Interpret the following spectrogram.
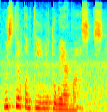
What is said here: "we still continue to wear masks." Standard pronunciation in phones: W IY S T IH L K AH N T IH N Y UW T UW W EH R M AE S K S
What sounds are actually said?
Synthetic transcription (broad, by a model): W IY S T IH L K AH N T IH N Y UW T UW W EH R M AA S K S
